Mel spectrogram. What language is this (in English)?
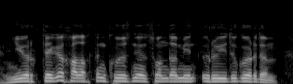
Kazakh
